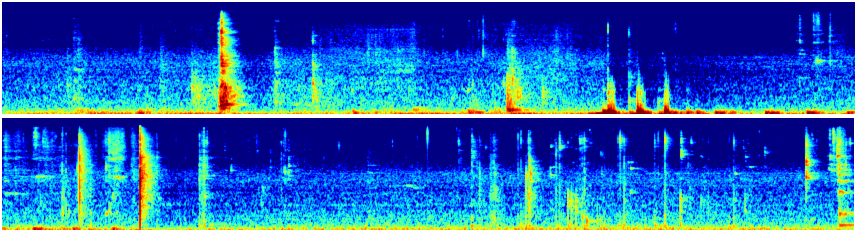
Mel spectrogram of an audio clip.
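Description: Handling noises from a plastic water bottle being picked up, opened and lifted to drink: scattered sharp clicks and crinkles, with a cluster of low thumps about halfway through.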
